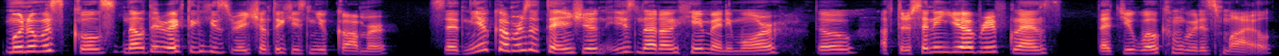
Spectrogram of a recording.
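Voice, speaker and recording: Lively woman narrating fan fiction. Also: mid-range voice, a little fast, hardly any pauses, dry recording. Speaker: fan fiction reader and reactor. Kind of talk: expressive story narration with casual asides.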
